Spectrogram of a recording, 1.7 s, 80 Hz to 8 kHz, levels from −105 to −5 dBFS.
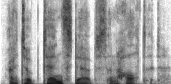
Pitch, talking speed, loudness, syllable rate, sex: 100 Hz, 210 wpm, -19 LUFS, 4.8 syllables/s, male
